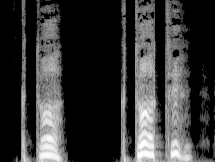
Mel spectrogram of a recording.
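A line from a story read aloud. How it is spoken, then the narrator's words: Terrified hoarse croak. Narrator (Russian): в ужасе прохрипел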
